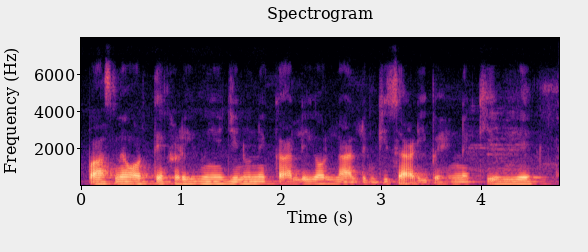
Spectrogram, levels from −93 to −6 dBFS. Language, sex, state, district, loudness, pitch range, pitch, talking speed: Hindi, male, Uttar Pradesh, Lalitpur, -21 LUFS, 110-115 Hz, 115 Hz, 215 wpm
